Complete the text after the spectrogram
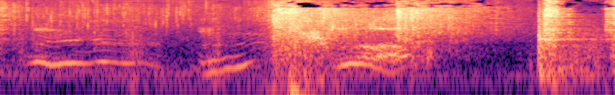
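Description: A monster snarls and roars.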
